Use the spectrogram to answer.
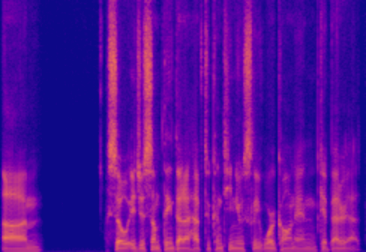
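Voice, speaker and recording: A man's voice: low-pitched, little pitch movement, fairly quick. A man from China with a Chinese accent and Mandarin as his first language, hosting a playful casual chat and teasing his guest. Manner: teasing, joking. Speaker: podcast host.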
